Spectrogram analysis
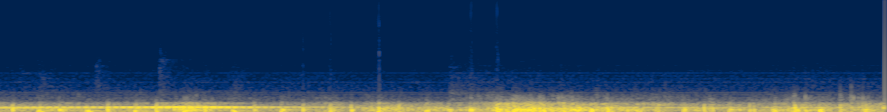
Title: female heartbeat sound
